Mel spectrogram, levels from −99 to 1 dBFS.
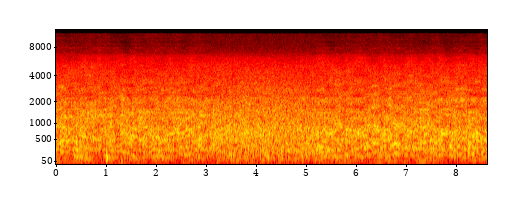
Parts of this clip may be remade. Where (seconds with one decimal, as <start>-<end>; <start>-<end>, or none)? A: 0.0-3.1; 5.2-8.6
